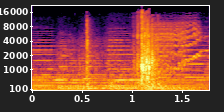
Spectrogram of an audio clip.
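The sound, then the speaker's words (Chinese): Two dull knocks on an office door, a light tap followed about half a second later by a heavier thud, over a steady tonal background hum. “有人敲了事务所的门，黑猫事务长双手插在口袋，豪迈地大喊： 进来。”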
